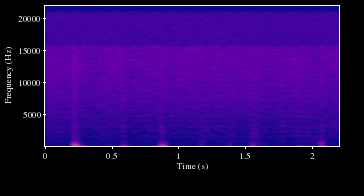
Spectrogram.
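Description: Faint, soft taps of a pen or marker writing notes, about five short knocks over two seconds, with near silence between them.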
